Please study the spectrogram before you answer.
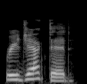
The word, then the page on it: rejected: British English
